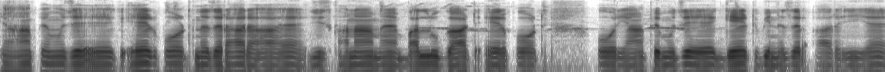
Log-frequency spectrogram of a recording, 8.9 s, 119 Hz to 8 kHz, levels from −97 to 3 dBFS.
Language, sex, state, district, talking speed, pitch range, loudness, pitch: Hindi, male, Rajasthan, Bikaner, 170 wpm, 95-100 Hz, -21 LUFS, 95 Hz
